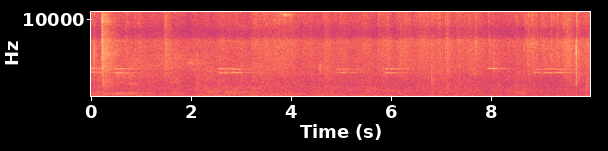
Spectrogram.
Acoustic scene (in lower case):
subway station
